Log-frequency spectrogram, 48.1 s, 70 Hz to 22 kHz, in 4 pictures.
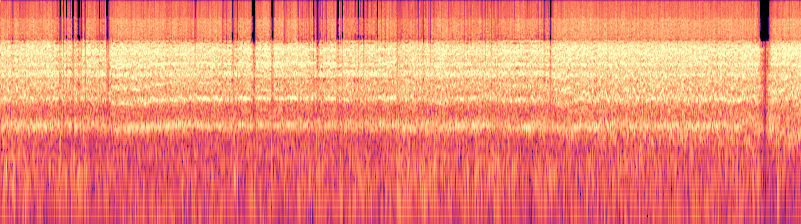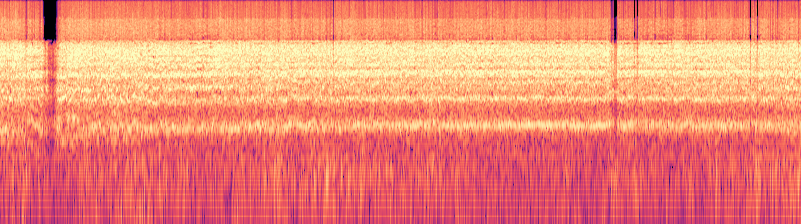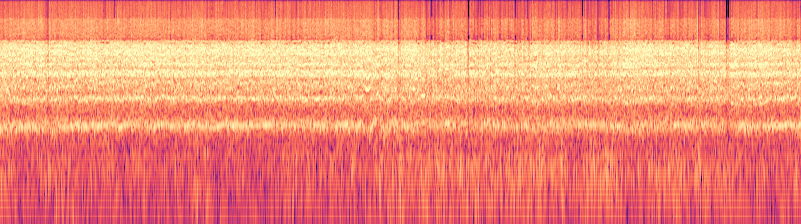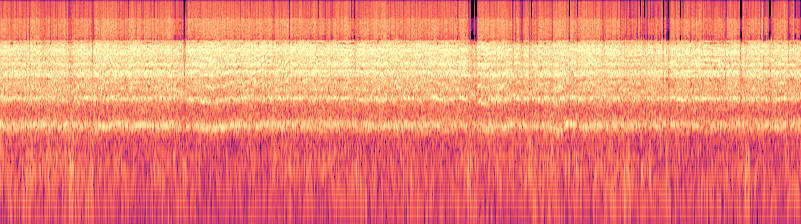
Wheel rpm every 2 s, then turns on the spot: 230, 230, 230, 230, 200, 150, 120, 210, 230, 230, 230, 230, 230, 240, 230, 230, 220, 230, 230, 230, 230, 230, 230, 230.
none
